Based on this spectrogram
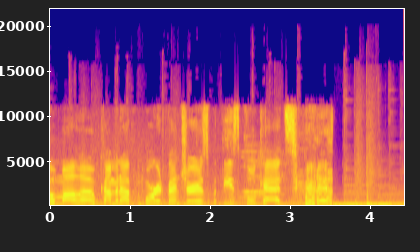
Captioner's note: laughing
